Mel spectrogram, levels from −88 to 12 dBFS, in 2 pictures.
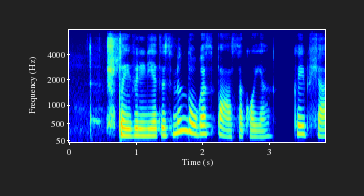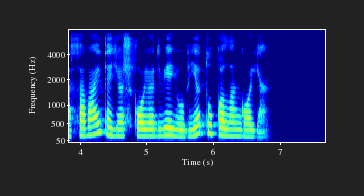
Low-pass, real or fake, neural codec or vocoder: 7.2 kHz; fake; autoencoder, 48 kHz, 32 numbers a frame, DAC-VAE, trained on Japanese speech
